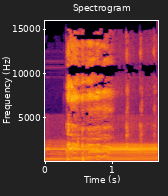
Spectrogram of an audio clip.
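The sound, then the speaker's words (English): A voice imitates a harsh, hacking smoker's cough: two rough, throaty bursts close together, followed by a drawn-out, gravelly rasp, loud. “And you get that big smoker's lung in there too, so that way you got motherfuckers sitting there by families of four coughing, sounding like goddamn.”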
